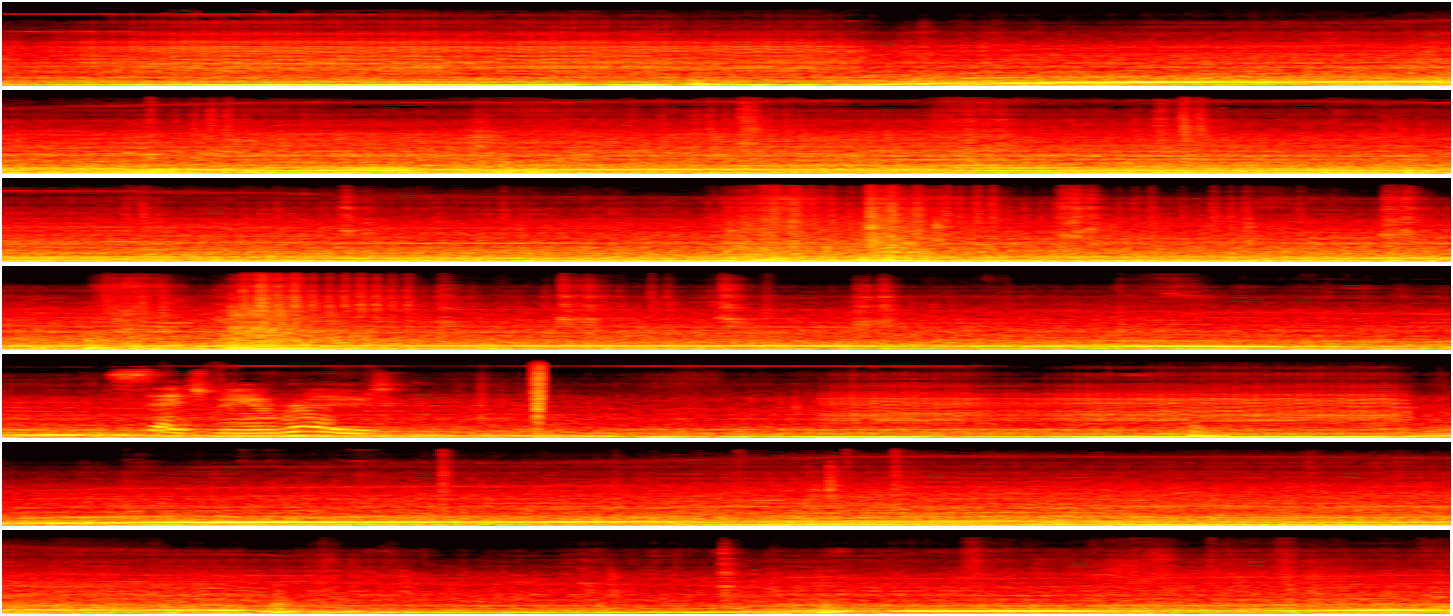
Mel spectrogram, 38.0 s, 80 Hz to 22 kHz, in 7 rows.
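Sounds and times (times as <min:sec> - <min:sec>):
bus diesel engine: 0:00.0 - 0:38.0
sharp clicks and knocks: 0:13.5 - 0:19.8.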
